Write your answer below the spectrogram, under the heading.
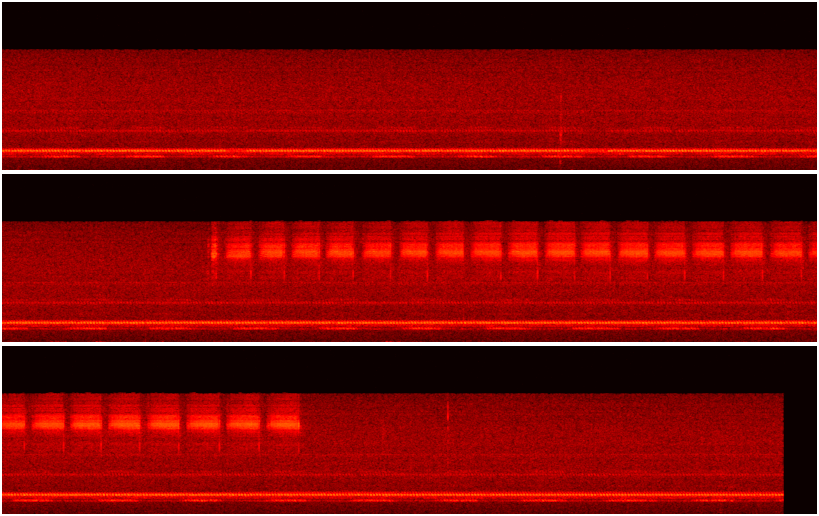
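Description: Crickets chirping: one steady continuous high trill, with a second cricket's chirp repeating about one and a half times a second underneath it. From about ten seconds in to about nineteen, a rapid, very high-pitched pulsing from another insect joins, and the sound cuts off just before the end.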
